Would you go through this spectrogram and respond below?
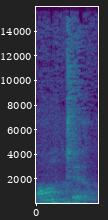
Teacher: Here the stress, the accent is on the second syllable.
